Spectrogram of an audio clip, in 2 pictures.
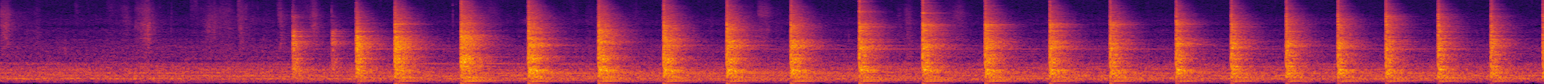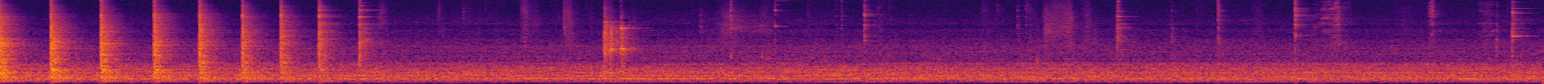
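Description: Steady hammering on a hot die key being driven into a power hammer's die dovetail: about two blows a second for some fifteen seconds, growing lighter toward the end, then a couple of isolated knocks. A steady machine hum runs underneath.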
